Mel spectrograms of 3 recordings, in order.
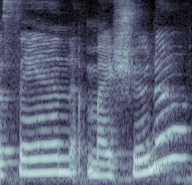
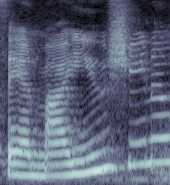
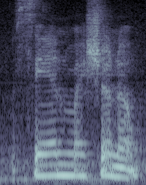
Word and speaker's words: San Myshuno: So San Myshuno, I assume is how you say it. So I just, in my brain thoughts, was just saying it wrong the whole time. I was closer than you were. I don't even remember what you said. But all I know is I thought it was San Myushino for some reason.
